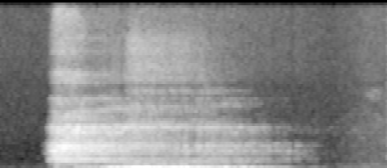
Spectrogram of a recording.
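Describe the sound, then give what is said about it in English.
A single deep inhaled breath, soft and airy, swelling over about two and a half seconds before tapering off, heard alone. “let's take in a deep breath.”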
